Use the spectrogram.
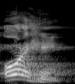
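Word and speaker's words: ὀργή: griego que se escribe orge o sea como Jorge pero sin la J jge así Y esa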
